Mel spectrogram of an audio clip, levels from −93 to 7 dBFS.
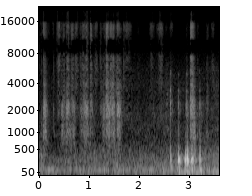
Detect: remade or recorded remade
